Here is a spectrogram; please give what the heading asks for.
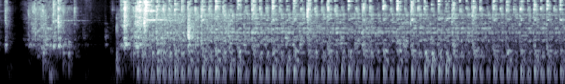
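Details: Arctic Cat Ramrod mini bike after carburetor repair with new O-rings, freshly fueled, choke on: a couple of short cranking tries, then it catches and holds a steady popping idle of about four beats a second. Runs fine.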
